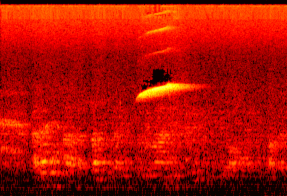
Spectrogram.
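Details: Magpie-robin, recently acquired and just begun to sing, gives a single high, pure whistle that climbs gently and lasts about half a second, with soft muffled background sounds before and after.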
